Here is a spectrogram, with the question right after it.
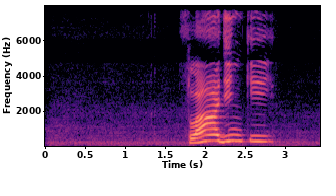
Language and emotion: Russian, positive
